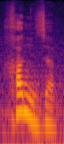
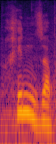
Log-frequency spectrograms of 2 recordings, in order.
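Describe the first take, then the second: First: The first vowel is an open a sound. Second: The first vowel is a front i sound.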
